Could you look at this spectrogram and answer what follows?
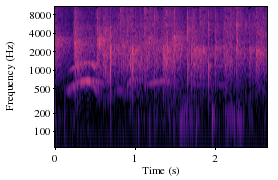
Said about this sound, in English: So what we're going to do is, that was a nice clap, but there's a little thing that I like to do.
